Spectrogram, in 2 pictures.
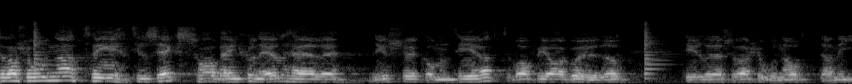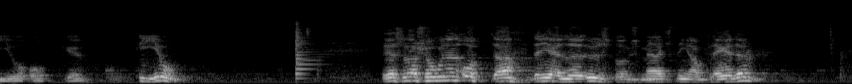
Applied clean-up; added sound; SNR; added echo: none; Snare drum; 19 dB; reverberation time 0.3 s.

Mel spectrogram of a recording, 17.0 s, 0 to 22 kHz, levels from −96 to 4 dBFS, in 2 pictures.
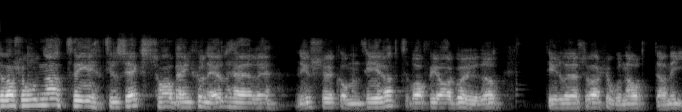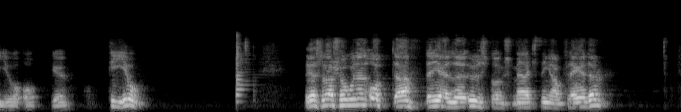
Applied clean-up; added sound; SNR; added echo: neural mask model DeepFilterNet 3.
